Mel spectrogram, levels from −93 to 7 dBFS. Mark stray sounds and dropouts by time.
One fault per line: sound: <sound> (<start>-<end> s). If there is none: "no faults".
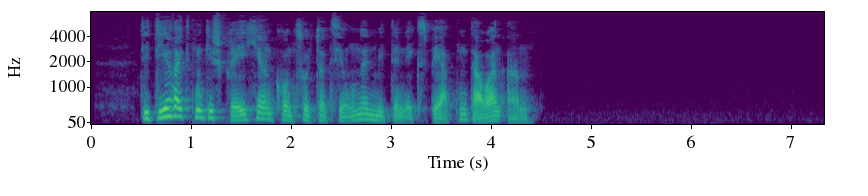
no faults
